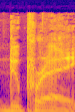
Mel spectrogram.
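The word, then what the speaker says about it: Dupré: to this Ashley Alexandra Dupre, yes, that's how she pronounces her last name. There's an accent aigu over the last E because she's so French.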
